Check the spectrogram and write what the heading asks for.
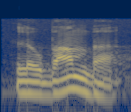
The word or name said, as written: Lobamba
